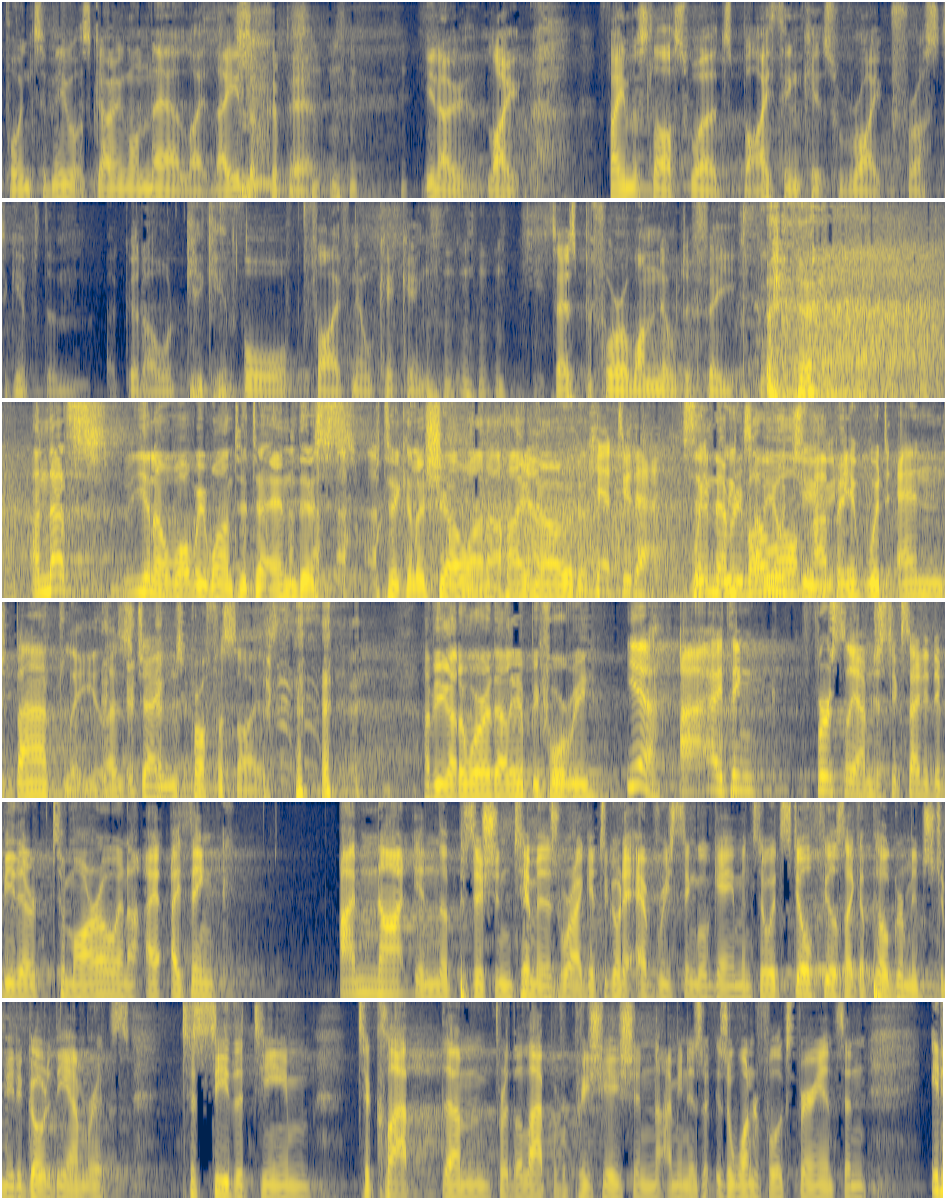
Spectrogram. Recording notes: This episode is a recording of the Arseblog & Arsenal Vision Live event from Union Chapel, on Saturday, May 27th.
